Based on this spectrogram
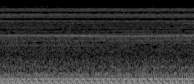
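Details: Siemens E14 washing machine after replacing its shock absorbers to fix banging: smooth, even hum with a soft steady low thrum and no banging or knocking; the drum runs quietly and normally.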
